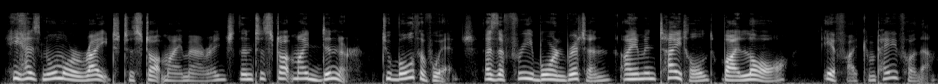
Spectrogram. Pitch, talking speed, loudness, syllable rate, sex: 215 Hz, 215 wpm, -17 LUFS, 4.8 syllables/s, female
